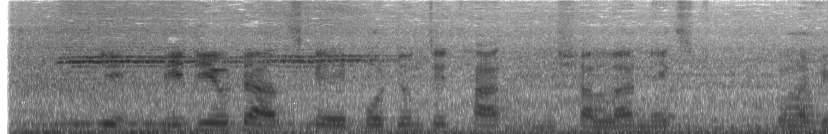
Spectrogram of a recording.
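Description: A man speaking close to the microphone over a steady low background rumble. A high steady tone sounds under his voice for the first two seconds.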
